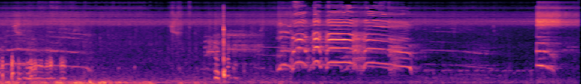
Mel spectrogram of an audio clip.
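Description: Gamefowl roosters crow repeatedly, several long drawn-out calls layered with clucking, some near and some farther off, over a low background rumble.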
